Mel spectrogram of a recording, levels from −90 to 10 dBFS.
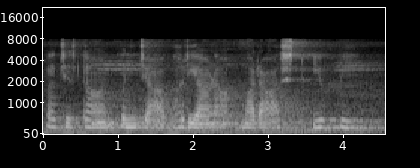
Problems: constant background noise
